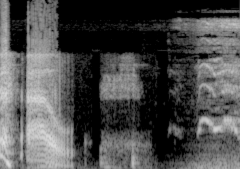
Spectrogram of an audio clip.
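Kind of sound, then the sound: bird, roosters crowing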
